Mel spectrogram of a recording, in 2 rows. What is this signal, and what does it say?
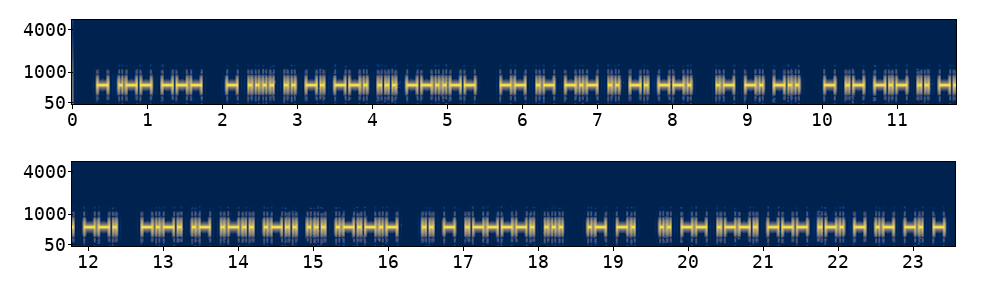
Morse code, heard as a keyed tone, about 25 wpm, 600 Hz. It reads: TWO THINGS, MAKING AND TAKING CALLS. IT'S AN IMPORTANT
